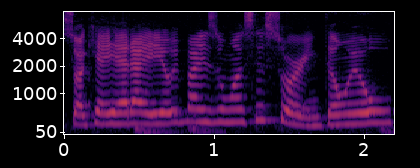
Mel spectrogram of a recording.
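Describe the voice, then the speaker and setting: A woman talks at moderate speed. Her tone comes across bright and sharp. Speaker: lawyer. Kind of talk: interview.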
